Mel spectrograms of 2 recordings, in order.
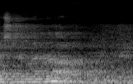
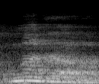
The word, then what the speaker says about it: Monroe: he personally corrected me once with how to pronounce his name when I called him Mr Monroe so Monroe apparently is how you say it and um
